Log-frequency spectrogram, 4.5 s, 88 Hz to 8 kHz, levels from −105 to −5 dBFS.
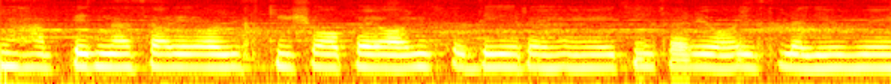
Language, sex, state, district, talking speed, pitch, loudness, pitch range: Hindi, female, Punjab, Kapurthala, 240 wpm, 220 Hz, -15 LUFS, 215-225 Hz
